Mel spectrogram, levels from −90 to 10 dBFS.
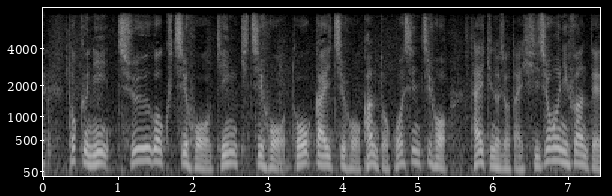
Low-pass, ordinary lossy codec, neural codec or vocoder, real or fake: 7.2 kHz; none; none; real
